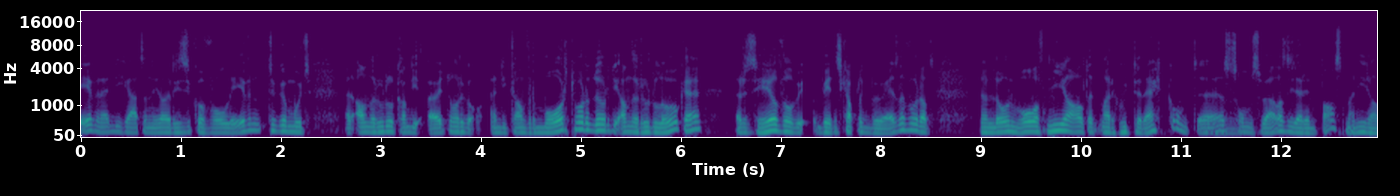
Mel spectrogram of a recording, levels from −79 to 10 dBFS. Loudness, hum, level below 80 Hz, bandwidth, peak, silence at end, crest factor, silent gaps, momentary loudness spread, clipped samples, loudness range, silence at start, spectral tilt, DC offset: -40 LUFS; none; -80 dBFS; 14 kHz; -22 dBFS; 0 s; 18 dB; none; 9 LU; under 0.1%; 4 LU; 0 s; -7 dB/octave; under 0.1%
